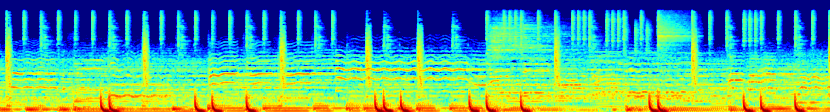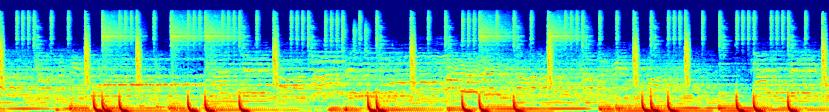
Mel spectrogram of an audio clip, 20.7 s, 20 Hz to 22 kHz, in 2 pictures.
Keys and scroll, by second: 0.8 ctrl+=, 1.5 ctrl+space, 8.0 b, 11.2 space, 11.8 ctrl+-, 12.3 s, 12.8 space.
